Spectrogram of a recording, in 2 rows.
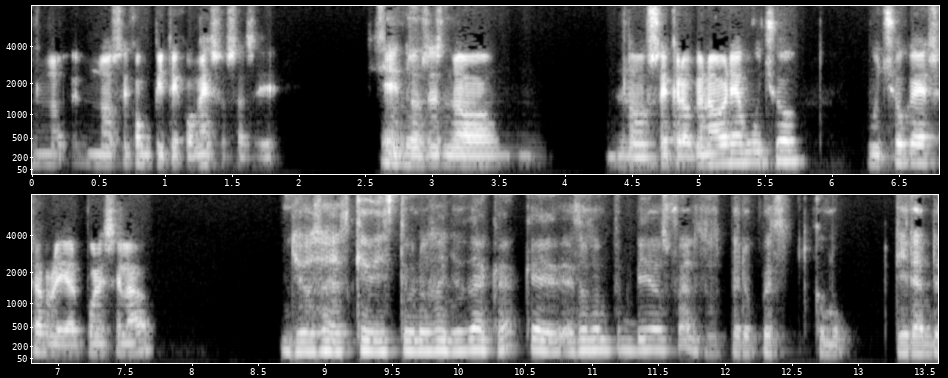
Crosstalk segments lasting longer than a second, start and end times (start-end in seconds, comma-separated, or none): none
